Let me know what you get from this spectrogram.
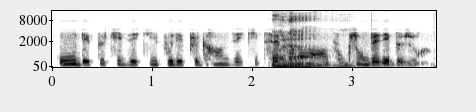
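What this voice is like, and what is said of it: Belgian French accent. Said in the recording (French): “vous l'entendez à l'accent, je suis pas née ici non plus, là, je suis née en Belgique”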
